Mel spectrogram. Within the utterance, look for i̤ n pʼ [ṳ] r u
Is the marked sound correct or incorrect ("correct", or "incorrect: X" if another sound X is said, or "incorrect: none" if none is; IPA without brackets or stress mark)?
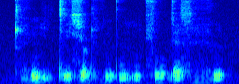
incorrect: u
